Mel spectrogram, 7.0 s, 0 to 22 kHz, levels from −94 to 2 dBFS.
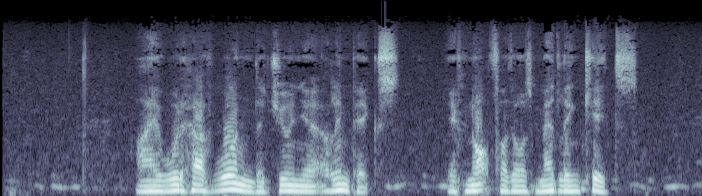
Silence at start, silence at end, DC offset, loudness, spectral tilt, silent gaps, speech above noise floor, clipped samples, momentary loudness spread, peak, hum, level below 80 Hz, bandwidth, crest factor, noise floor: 0.1 s; 0.25 s; under 0.1%; -12 LUFS; -5.5 dB/octave; none; 23 dB; under 0.1%; 14 LU; 0 dBFS; none; -42 dBFS; 12.5 kHz; 12 dB; -34 dBFS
